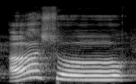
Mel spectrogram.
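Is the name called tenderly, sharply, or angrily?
tenderly. The name is called in a soft, tender voice.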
